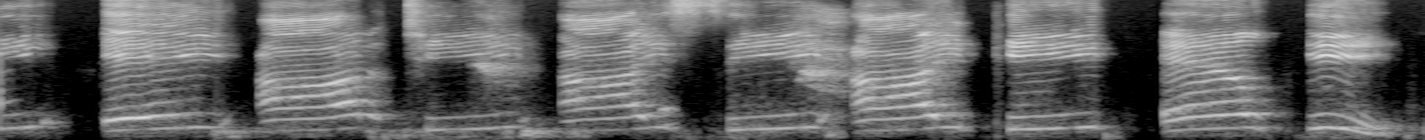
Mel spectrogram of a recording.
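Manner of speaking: letters spelled very slowly with stretched vowels; exaggerated spelling. Shown as a demonstration. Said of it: "সবাই ঢং করে উচ্চারণ করবেন".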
